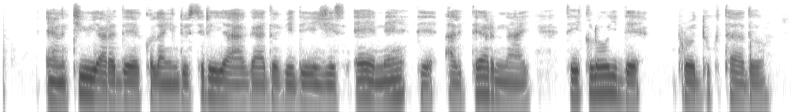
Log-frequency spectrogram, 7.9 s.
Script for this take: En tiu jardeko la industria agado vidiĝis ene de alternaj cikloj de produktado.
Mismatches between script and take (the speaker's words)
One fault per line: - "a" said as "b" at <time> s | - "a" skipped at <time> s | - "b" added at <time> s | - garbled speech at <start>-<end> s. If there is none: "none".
none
